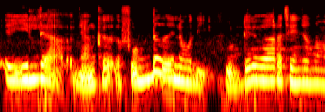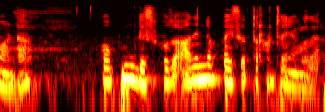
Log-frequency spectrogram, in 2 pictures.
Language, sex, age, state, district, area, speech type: Malayalam, male, 18-30, Kerala, Palakkad, rural, spontaneous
